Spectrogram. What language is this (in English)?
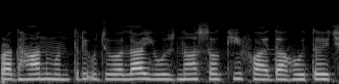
Maithili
